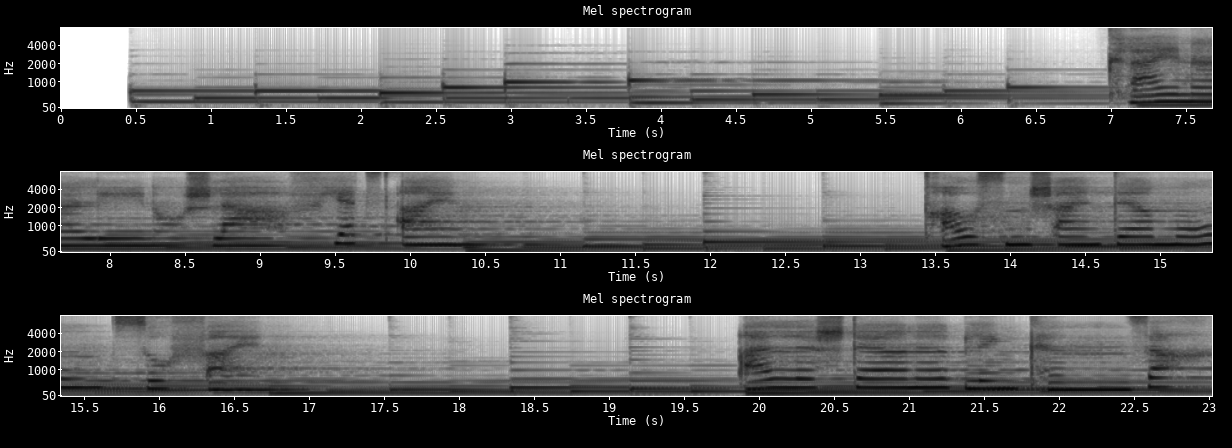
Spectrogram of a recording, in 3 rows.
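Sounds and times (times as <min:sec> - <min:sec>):
lullaby: 0:00.6 - 0:23.0.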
